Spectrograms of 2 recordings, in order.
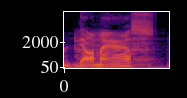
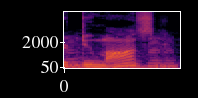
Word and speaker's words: Dumas: Isn't that the book that's written by a guy named Alexander Dumbass? – I mean, I think technically it's pronounced Alexander Dumas, but we try not to get too technical on this show.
